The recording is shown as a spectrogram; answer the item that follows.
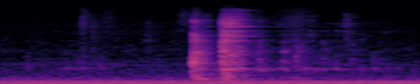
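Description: Metal clinks and rattles from a wheeled IV pole with an infusion pump being pushed along, two sharp clinks about a second in, over a steady low hum.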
